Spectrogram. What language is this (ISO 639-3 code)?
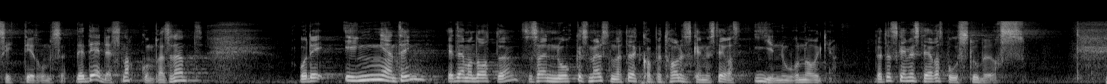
nor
